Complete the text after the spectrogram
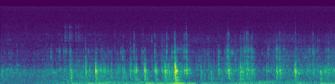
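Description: Spearfishing gear clicks and knocks, muffled underwater.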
